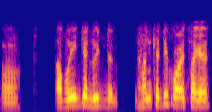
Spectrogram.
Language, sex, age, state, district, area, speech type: Assamese, male, 30-45, Assam, Majuli, urban, conversation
